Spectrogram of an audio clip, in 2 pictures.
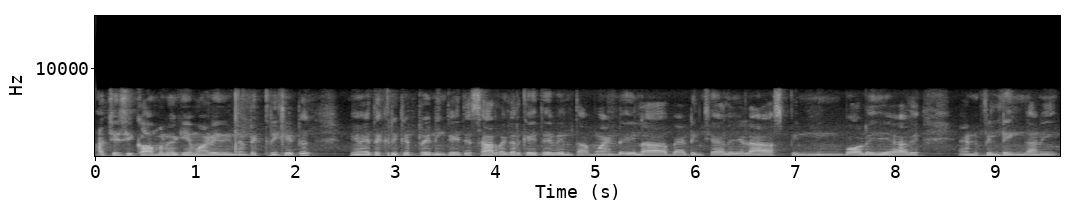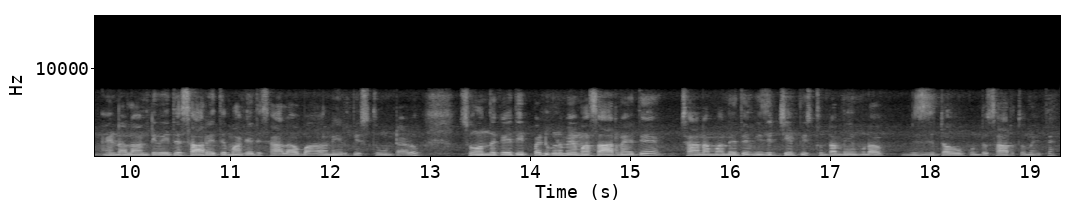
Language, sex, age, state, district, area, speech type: Telugu, male, 60+, Andhra Pradesh, Visakhapatnam, urban, spontaneous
